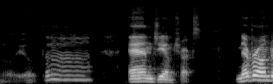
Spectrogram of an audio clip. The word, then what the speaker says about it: Toyota: Speaking of buying, Brenner wants to know, Tim, I've owned Toyota, 3 syllables, Tim, Toyota, and GM trucks.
